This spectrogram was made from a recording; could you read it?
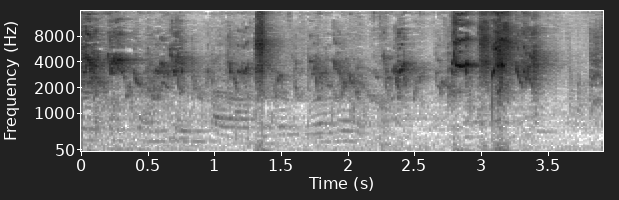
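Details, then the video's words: Lovebirds singing, playing and talking together: dense, high chirps and squeaky twittering notes in irregular bursts, with brief louder sharp calls near the end. "Lovebirds agapornis sounds | Relaxing Sounds of Singing, Playing, and Talking Parakeets"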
